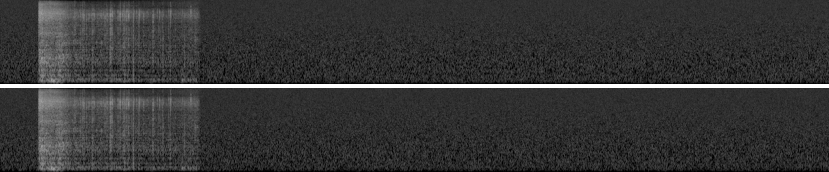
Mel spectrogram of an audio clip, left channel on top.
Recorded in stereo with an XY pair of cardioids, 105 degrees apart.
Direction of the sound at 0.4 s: 5° right.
